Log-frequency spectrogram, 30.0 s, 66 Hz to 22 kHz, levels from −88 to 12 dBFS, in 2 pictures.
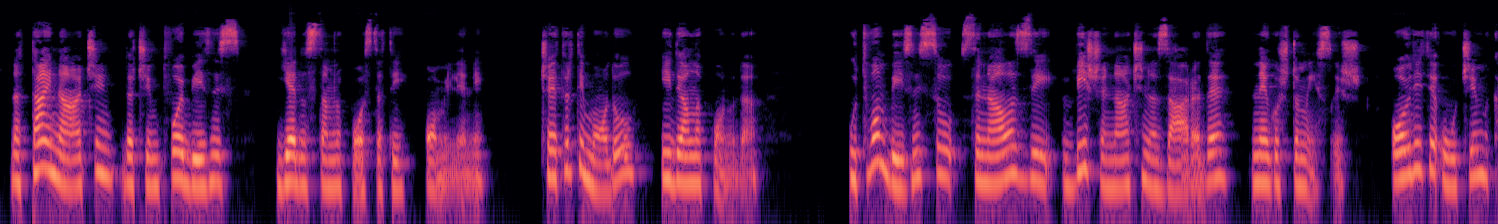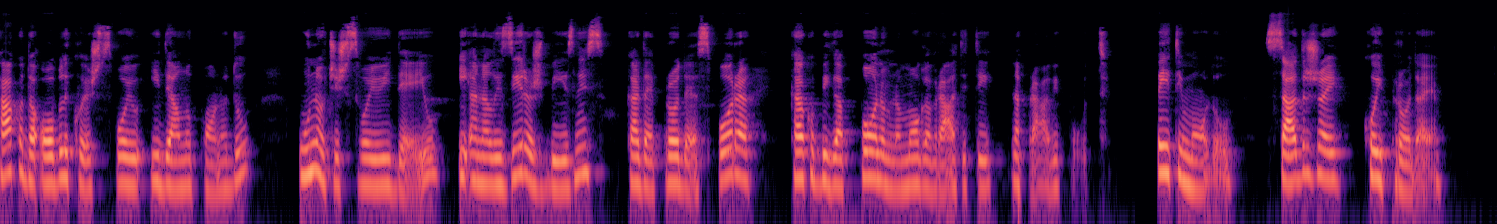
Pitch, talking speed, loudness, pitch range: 195 Hz, 120 wpm, -18 LUFS, 180-220 Hz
